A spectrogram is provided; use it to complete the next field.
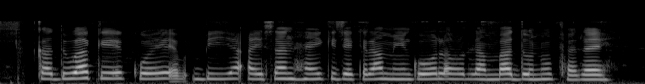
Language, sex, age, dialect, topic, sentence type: Magahi, male, 18-24, Central/Standard, agriculture, question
